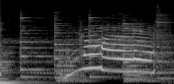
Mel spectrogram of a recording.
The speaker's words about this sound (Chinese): 怎么是一只猫啊？哈！听你这口气，怎啦？瞧不起猫吗？我可是山猫啊，不是一般的猫哦。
